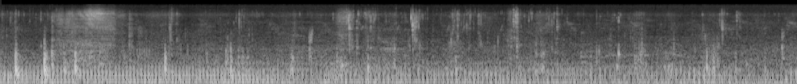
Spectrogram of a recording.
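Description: Close-up eating sounds of people chewing buffalo curry and rice taken by hand: wet chewing and lip smacks, with many small scattered clicks and a short hiss about a second in, over a steady low hum.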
